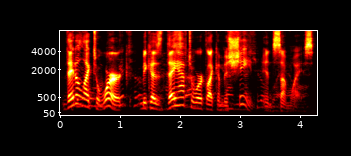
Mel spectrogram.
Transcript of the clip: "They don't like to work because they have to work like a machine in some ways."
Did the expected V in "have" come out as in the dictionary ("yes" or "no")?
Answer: no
